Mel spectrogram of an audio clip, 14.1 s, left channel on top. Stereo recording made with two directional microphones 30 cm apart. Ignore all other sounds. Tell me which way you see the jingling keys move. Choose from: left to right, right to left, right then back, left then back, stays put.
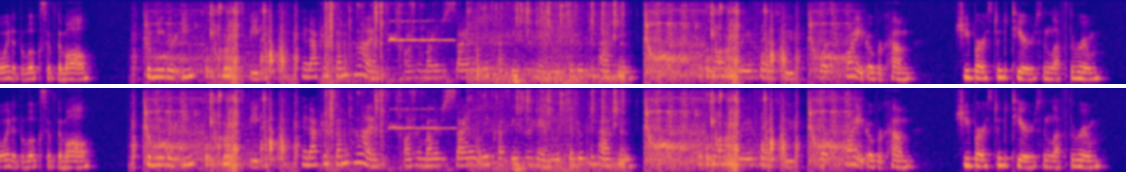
left then back.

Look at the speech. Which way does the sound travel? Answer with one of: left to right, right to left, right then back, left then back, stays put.
right then back.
